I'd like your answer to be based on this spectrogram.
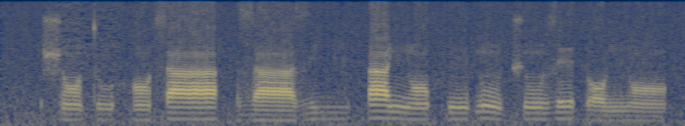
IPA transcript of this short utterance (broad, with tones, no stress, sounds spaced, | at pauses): ʃ ɔ̃˨ t u˨ h ɔ̃˨ s aː˦ | z aː˨ z i˦ | a˦ ɲ ɔ̃˧ f ĩ˧ ɗ ũ˦˨ t͡ʃ ũ˧ z e˦ ɗ ɔ˨ ɲ ɔ̃˨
